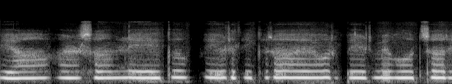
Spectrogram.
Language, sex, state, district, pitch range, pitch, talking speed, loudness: Hindi, female, Madhya Pradesh, Bhopal, 300-310 Hz, 305 Hz, 170 wpm, -11 LUFS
